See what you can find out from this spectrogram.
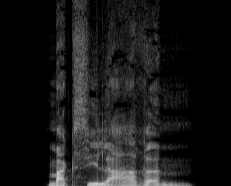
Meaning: strong dative masculine/neuter singular of maxillar
- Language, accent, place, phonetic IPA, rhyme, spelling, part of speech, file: German, Germany, Berlin, [maksɪˈlaːʁəm], -aːʁəm, maxillarem, adjective, De-maxillarem.ogg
